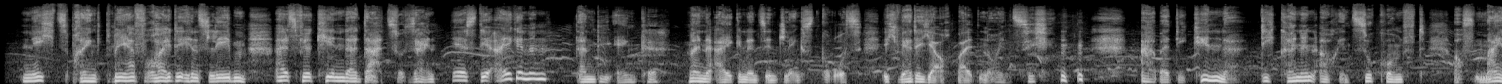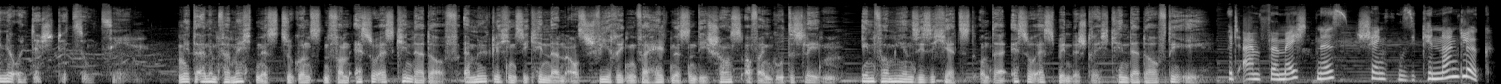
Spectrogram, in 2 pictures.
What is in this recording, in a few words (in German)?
Spots, Szene, frauen; SOS-Kinderdorf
